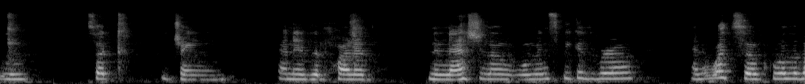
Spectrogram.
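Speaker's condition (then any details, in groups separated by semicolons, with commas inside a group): Cerebral palsy; diagnosed at 9 months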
